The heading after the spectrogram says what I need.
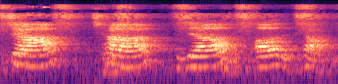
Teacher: जैसे चा, छा, जा और झा, ये हमारे स्पर्श संघर्षी व्यंजन है। इनके उच्चारण में हमारी जिह्वा के अगले भाग का तालु के साथ स्पर्श और संघर्ष होता है।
